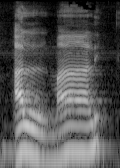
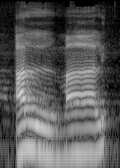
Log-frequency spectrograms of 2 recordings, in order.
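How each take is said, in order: Both takes have the same delivery.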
